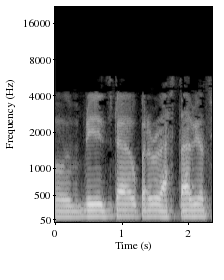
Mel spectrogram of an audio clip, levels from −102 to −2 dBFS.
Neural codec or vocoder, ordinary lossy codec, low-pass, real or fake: none; MP3, 24 kbps; 7.2 kHz; real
